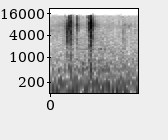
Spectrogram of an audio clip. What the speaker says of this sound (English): the moss that I'm cutting off will be replaced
